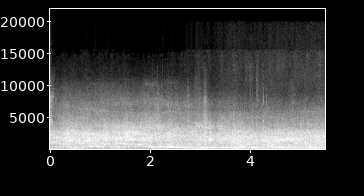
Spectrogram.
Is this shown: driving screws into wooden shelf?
no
